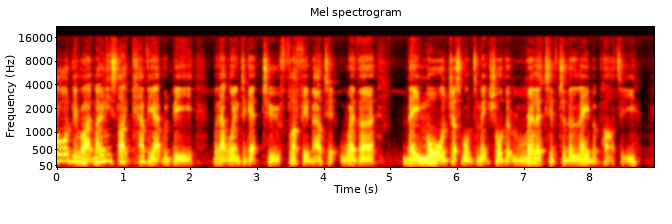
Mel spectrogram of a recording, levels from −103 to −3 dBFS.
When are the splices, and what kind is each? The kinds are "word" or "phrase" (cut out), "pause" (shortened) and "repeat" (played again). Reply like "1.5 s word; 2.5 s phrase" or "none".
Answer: none

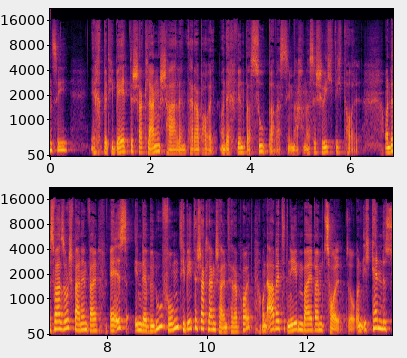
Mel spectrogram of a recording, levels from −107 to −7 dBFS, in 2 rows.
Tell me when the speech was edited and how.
1.1 s word; 3.3 s pause; 11.6 s word

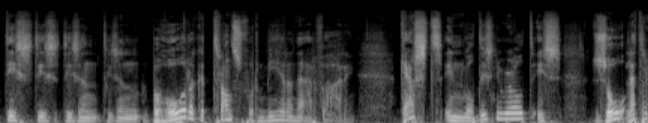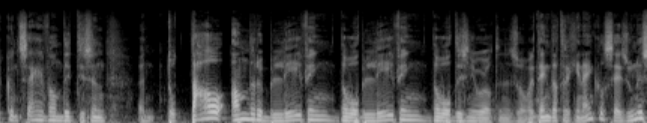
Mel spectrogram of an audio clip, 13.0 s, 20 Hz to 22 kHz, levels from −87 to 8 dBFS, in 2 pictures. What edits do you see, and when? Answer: 6.3 s phrase; 10.1 s repeat

